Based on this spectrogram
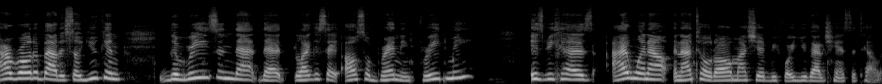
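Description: A woman speaks fairly quickly in an animated tone with a fairly high pitch and lively intonation, on a very clean recording with a silent background. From Los Angeles, with Texan parents. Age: 50s. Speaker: brand strategist. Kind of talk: casual interview chat.

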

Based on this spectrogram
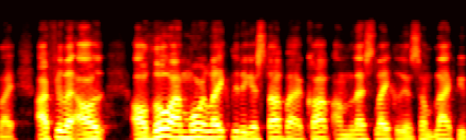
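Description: A normal speaking voice moves at a fairly quick pace. The sound is dry and close with no echo, over a quiet background. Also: man. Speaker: podcast co-host. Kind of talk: casual chat.

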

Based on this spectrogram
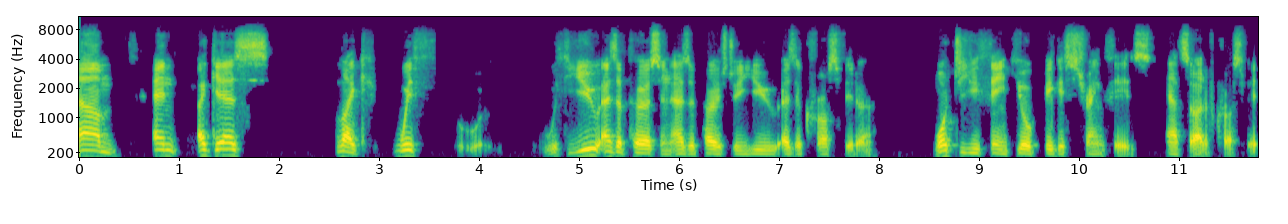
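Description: A man with an Australian accent speaks at a fairly slow pace with long, frequent pauses, recorded dry and close with no echo. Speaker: podcast host. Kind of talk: interview.

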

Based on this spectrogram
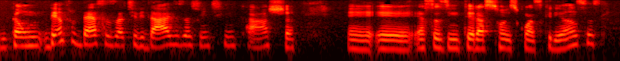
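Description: Behind a woman's voice, background noise is noticeable. She talks fairly slowly. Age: 30s. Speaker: founder of a Montessori centre for the elderly. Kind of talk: interview. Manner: hesitant, many fillers.

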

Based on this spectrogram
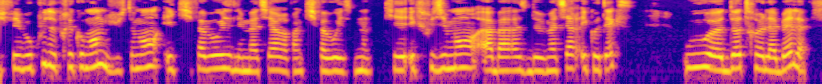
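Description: Her pitch fairly high and her intonation monotone and flat, a woman speaks at a fairly quick pace. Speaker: fashion entrepreneur. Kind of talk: interview.

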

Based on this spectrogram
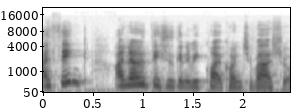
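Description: A woman with an English accent speaks in a bright, sharp tone with lively intonation, in a very clean recording with a silent background. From England. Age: 40s. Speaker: podcast co-host. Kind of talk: casual chat.

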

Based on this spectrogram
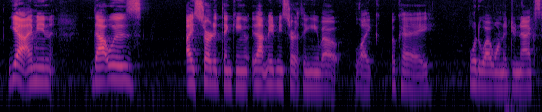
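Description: A woman talks at a moderate pace with a fairly low pitch and a bright, sharp tone. Her intonation is fairly even, with long, frequent pauses. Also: very clean recording, silent background. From Vermont, outside Burlington. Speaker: startup co-founder. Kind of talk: casual interview.

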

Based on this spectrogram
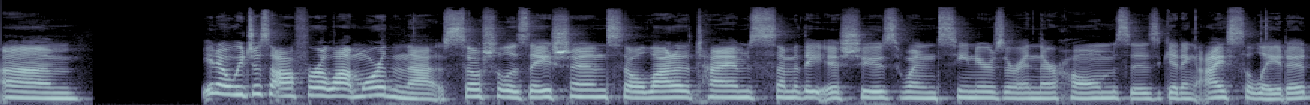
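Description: A woman with a normal speaking voice and an American accent, medium pitch, ordinary pitch variation and a fairly quick pace, on a very clean recording with a silent background. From Miami, Florida. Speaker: assisted living worker. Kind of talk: panel discussion.

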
